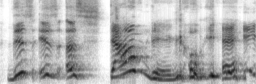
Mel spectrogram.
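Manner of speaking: high, slow exclamation of amazement; amazed. Real, not acted. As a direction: marvel out loud, drawn out and high. Teacher marvels at prompt arrivals.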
